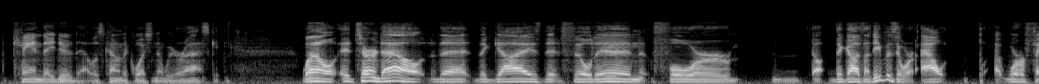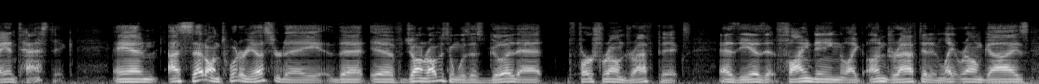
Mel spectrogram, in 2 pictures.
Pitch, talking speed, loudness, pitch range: 115 Hz, 180 wpm, -17 LUFS, 105-125 Hz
